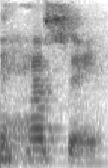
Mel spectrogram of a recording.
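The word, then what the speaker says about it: Hesse: do you say it Hess is that how you say his name yeah that's how the German say it but it looks like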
